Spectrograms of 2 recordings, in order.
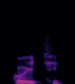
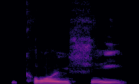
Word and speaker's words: Koishi: Koichi. Oh, it's Koishi.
